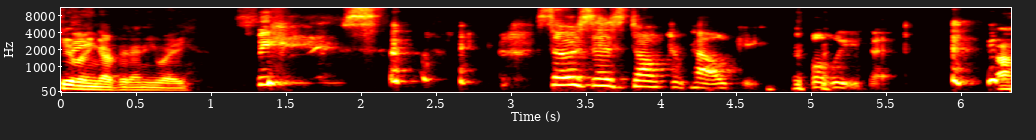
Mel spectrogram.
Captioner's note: laughs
